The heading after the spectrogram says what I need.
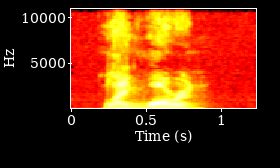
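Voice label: "langwarrin", Australian English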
